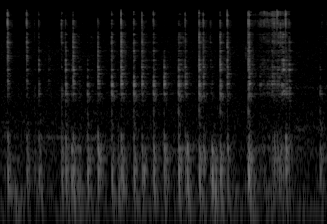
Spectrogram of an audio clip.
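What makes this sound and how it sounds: Long green nails tap on the metal top of a small old chrome-plated metal hole punch with a black base, resting on a wooden surface. About twenty quick, quiet taps come in an irregular rhythm, each a dull low knock with a bright, crisp click on top. Each tap dies away almost at once.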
